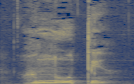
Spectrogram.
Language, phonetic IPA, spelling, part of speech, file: Ukrainian, [ˈɦnute], гнути, verb, Uk-гнути.ogg
- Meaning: to bend, to curve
